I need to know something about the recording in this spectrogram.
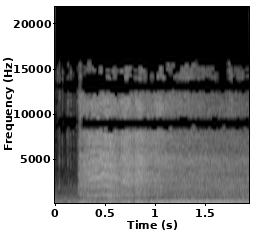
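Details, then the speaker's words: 2012 Cadillac Escalade 6.2L V8 with cylinder 7 misfire, compression test running on cylinder 7: lumpy uneven idle with a stumble, no gauge oscillation, compression below 25 psi; lifters stuck off (collapsed), per bulletin PIP 4568S. "look at this we don't have a compression okay and uh the measure is not is not uh we don't have the oscillation and the compression distance okay"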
